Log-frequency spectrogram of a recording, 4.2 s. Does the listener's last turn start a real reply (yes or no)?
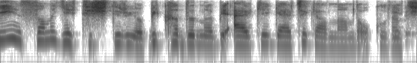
yes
